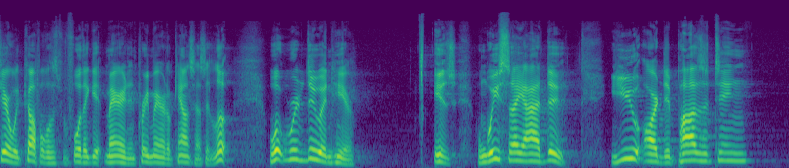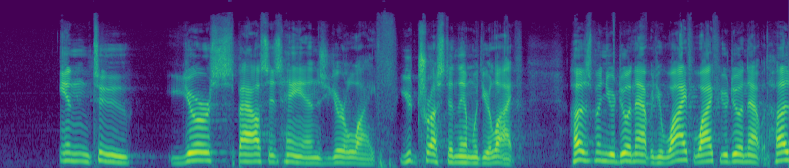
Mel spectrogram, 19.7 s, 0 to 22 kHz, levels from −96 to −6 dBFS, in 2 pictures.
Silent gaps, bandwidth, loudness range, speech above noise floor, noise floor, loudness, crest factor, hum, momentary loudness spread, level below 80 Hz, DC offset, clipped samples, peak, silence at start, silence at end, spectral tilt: none; 15 kHz; 4 LU; 49 dB; -72 dBFS; -23 LUFS; 20 dB; none; 12 LU; -66 dBFS; under 0.1%; under 0.1%; -4 dBFS; 0 s; 0 s; -4.5 dB/octave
